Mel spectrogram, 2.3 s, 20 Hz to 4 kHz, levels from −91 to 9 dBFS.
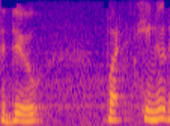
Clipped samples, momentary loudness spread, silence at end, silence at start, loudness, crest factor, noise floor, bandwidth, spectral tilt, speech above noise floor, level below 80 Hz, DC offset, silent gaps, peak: under 0.1%; 9 LU; 0 s; 0 s; -18 LUFS; 16 dB; -41 dBFS; 4 kHz; -12.5 dB/octave; 24 dB; -50 dBFS; under 0.1%; none; -2 dBFS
